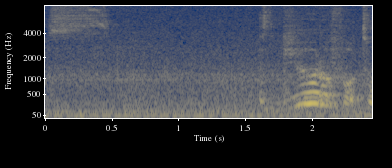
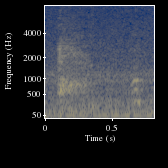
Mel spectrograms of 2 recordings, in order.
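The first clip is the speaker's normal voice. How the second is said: breathless whisper; 13 dB quieter than usual. Retold or imitated. Breathless remembered answer.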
